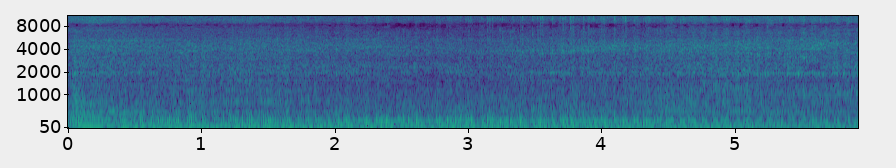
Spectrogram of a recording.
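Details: 1997 Kawasaki ZZR600 (ZX6) four-cylinder after carburettor rebuild and balancing, not fully warmed up: loud, even, low drone without misses or popping; running cleanly.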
